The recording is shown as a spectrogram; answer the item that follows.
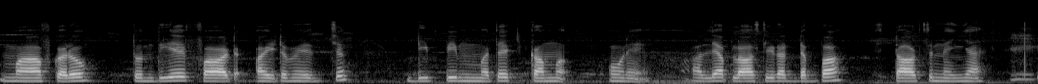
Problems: constant background noise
